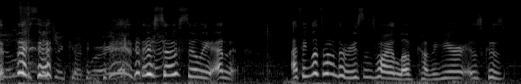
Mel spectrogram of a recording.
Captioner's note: laughing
